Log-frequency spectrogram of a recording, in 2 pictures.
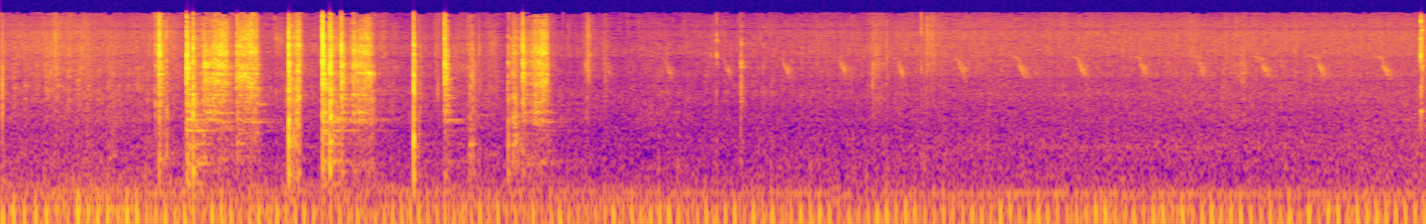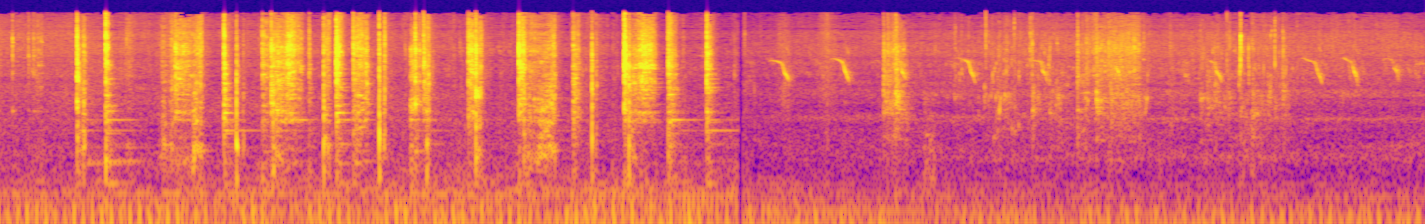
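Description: Metal ladle stirring and scraping in an aluminium pot of simmering ground pork and broth, clinking against the pot's sides in two bursts of quick knocks, over a low steady rumble that stops about three quarters of the way through.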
